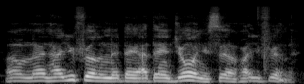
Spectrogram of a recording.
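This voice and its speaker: A man co-hosting a casual podcast chat in a laid-back, quiet way. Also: a little high, fairly even intonation, quick pace. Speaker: podcast co-host.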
